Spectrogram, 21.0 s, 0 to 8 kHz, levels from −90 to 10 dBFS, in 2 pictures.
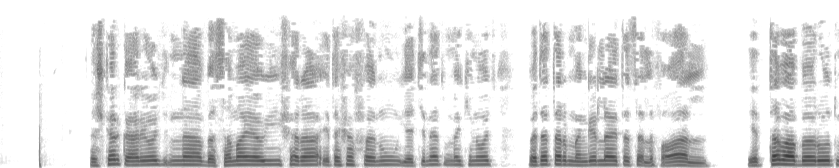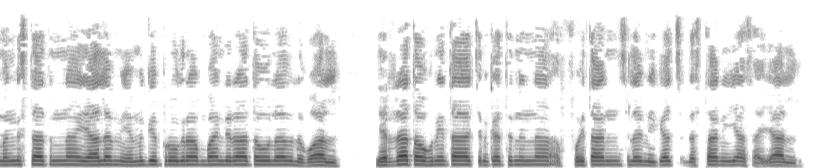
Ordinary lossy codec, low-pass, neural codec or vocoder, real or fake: MP3, 32 kbps; 7.2 kHz; none; real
